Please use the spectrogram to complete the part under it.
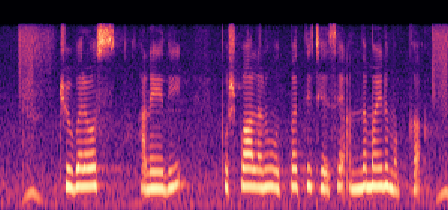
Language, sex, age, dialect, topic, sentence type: Telugu, female, 25-30, Central/Coastal, agriculture, statement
